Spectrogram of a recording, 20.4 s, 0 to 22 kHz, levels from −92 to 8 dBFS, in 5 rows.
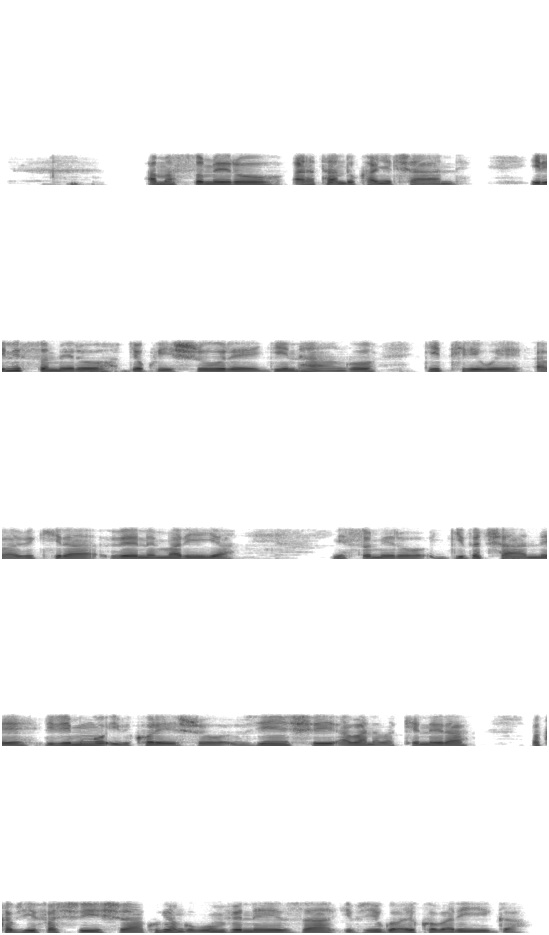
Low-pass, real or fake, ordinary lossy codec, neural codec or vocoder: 3.6 kHz; real; Opus, 24 kbps; none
